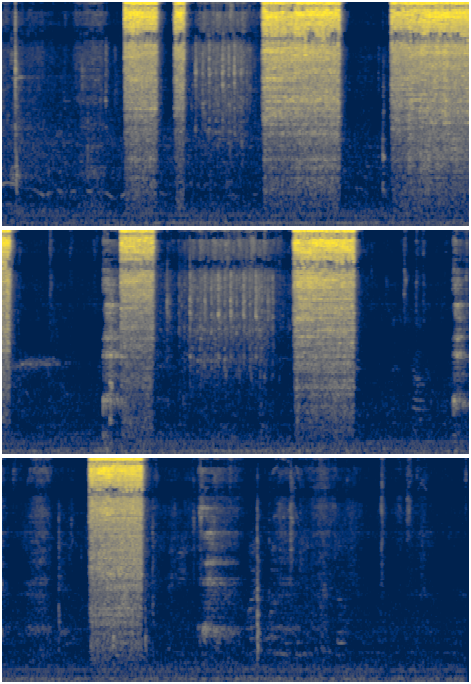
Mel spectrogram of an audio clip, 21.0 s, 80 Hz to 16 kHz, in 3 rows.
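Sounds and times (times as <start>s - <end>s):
steady low hum: 0.0s - 21.0s
aerosol spray can spraying: 1.9s - 5.2s, 5.9s - 7.2s, 8.8s - 9.4s, 11.4s - 12.4s, 15.4s - 16.2s.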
